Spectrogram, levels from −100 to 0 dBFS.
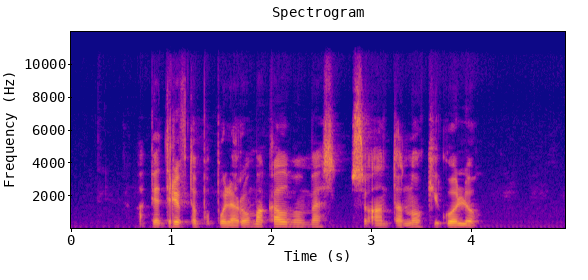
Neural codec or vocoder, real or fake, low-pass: none; real; 10.8 kHz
